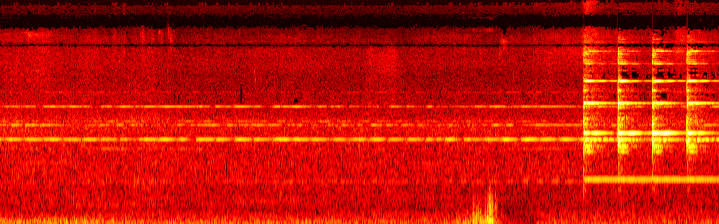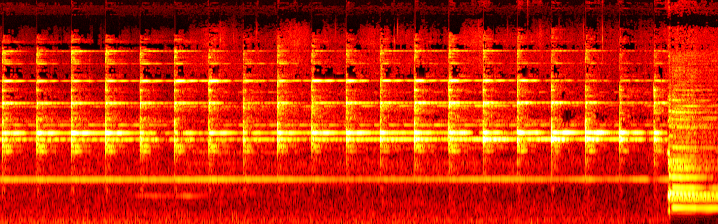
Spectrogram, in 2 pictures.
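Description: A train rumbling by for about the first ten seconds. Then a railway crossing bell starts ringing at a steady pace, about one and a half strikes a second. Near the end a locomotive's multi-chime air horn sounds loudly.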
